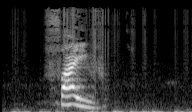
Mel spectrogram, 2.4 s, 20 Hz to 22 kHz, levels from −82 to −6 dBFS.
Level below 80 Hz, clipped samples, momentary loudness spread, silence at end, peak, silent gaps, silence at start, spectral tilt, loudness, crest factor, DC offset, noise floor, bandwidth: -48 dBFS; under 0.1%; 22 LU; 0 s; -2 dBFS; none; 0.15 s; -2.5 dB/octave; -15 LUFS; 20 dB; under 0.1%; -39 dBFS; 17 kHz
